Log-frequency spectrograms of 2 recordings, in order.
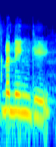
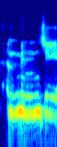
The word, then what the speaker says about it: Meningie: actually i'm not sure is it mening people tracy how do you pee it's meningi can't pronounce it yet we went through meningie and um saw the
